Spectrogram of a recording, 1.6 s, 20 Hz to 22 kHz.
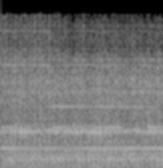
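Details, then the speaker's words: About 20-year-old Mercedes Vario diesel campervan, first start after winter in a barn with flat batteries, jump-started with booster: steady, even idle with low drone and faint high whine, no knocks or misses; healthy. "I'm going to have to lean over the seat. There you go. She starts."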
